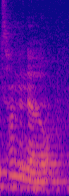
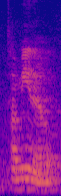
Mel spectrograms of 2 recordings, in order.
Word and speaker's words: Tamino: feminine affection and sends three ladies to save tomino tamino I was pronouncing his name tamino from a huge serpent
